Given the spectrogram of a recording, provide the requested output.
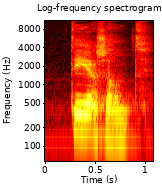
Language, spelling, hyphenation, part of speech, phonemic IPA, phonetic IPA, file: Dutch, teerzand, teer‧zand, noun, /ˈteːr.zɑnt/, [ˈtɪːr.zɑnt], Nl-teerzand.ogg
- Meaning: tar sand, oil sand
